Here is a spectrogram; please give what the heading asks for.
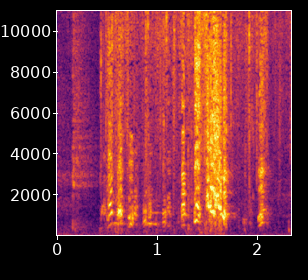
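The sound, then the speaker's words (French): A hen clucking in a quick, uneven run of short, soft clucks that come in small bursts, with no voices. “Je suis sûr qu'il sera content, Fantomas, de récupérer sa poule.”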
